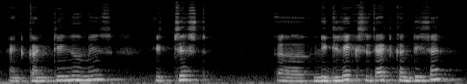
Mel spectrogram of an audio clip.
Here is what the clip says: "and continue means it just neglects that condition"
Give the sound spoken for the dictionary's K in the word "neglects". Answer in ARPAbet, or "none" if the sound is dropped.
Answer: K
